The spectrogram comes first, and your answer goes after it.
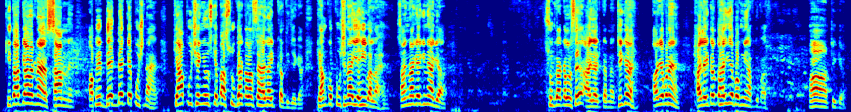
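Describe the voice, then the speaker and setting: A male teacher drilling a class at high speed, firing off questions and often shouting the answers himself. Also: expressive, very fast, some chatter behind. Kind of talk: rapid-fire classroom quizzing. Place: classroom with students. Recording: noisy crowded classroom.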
